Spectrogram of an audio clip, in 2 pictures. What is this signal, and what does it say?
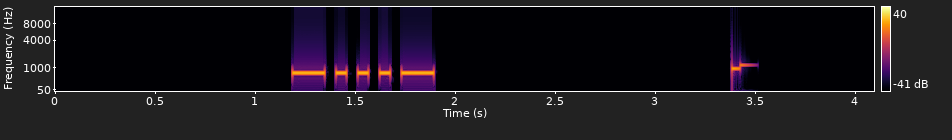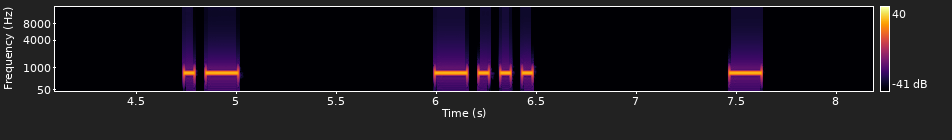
Morse code, heard as a keyed tone, about 22 wpm, spaced as for 8 wpm, 700 Hz. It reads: <BT> ABT
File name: Top 90 QSO Elements - 6x Character Spacing - 22wpm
